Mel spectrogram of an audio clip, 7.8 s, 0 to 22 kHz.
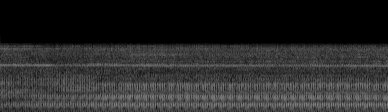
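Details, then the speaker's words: Slightly used DeWalt 15-gallon vertical air compressor, in good condition: steady pump chatter about four beats a second over an even motor hum, no knocks or squeals. It runs normally. The regulated side works, but the tank pressure gauge is stuck. "It's in pretty good condition. It does operate very nicely. We're going to turn it on for you."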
